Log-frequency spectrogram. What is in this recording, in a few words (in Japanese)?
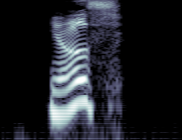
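"よし", Japanese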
